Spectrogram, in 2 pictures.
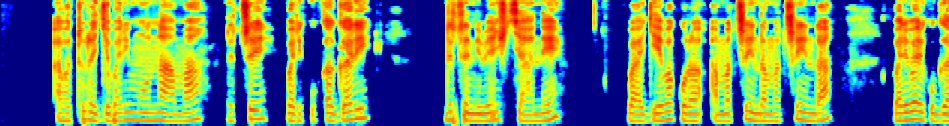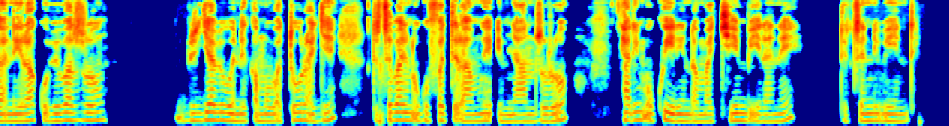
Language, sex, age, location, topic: Kinyarwanda, female, 18-24, Huye, health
